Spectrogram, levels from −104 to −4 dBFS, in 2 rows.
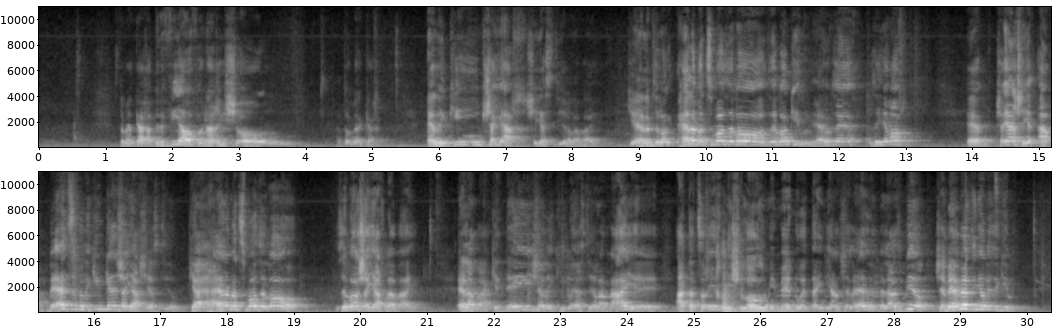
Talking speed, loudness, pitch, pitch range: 120 wpm, -28 LUFS, 205 Hz, 180-260 Hz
